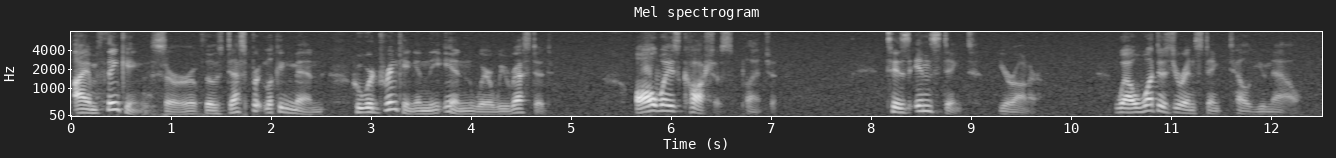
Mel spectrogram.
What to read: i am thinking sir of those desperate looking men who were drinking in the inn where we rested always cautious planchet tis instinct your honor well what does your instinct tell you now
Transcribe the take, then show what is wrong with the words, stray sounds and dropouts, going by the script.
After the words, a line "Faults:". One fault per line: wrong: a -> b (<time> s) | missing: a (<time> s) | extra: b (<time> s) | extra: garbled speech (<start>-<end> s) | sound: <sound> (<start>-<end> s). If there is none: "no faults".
i am thinking sir of those desperate looking men who were drinking in the inn where we rested always cautious planchet tis instinct your honor well what does your instinct tell you now
Faults:
no faults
